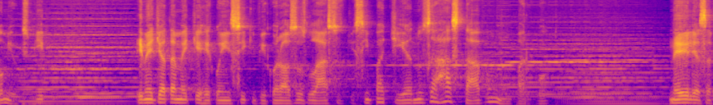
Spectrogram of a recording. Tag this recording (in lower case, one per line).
speech
music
